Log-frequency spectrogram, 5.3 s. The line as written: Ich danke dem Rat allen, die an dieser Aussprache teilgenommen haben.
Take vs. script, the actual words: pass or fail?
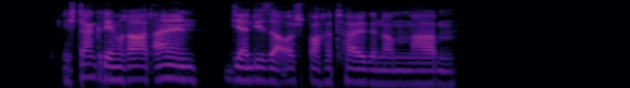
pass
